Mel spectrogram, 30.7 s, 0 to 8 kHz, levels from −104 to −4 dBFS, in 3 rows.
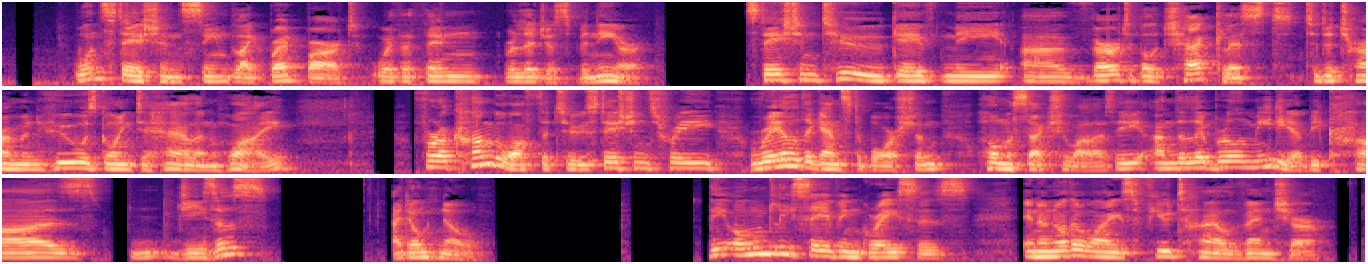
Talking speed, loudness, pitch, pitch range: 110 wpm, -16 LUFS, 125 Hz, 115-145 Hz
